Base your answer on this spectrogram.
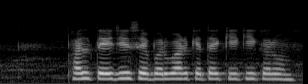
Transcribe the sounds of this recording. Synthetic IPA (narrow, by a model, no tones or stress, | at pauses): pʰɐlt̪eːd͡ʒisebəɾwaːɾkɪt̪ekikikəɾoːm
